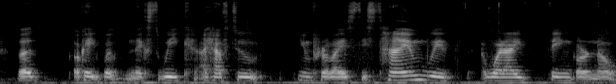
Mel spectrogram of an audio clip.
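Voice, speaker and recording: With a Spanish accent, a woman speaks at a fairly slow pace. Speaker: interpreting student. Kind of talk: class reflection video. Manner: halting, many fillers.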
